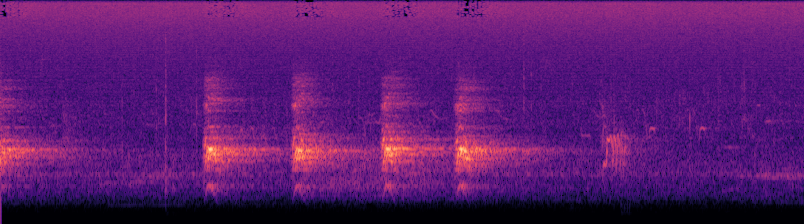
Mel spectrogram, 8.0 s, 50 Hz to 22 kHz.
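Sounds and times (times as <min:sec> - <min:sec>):
American crow cawing: 0:02.0 - 0:05.2.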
